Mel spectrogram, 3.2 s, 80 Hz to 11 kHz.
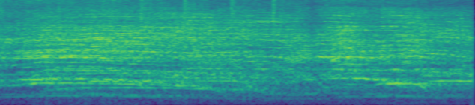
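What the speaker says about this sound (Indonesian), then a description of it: "Silakan untuk pendukung paslon nomor urut 3 memberikan tepuk tangan kepada paslon yang" Supporters at a live regional election debate cheer their candidate pair with loud, continuous crowd shouting and whooping that barely dips across a few seconds.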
